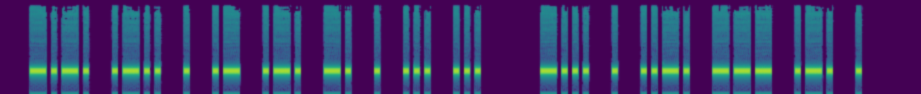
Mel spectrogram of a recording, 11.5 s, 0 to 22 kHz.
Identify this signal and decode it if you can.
Morse code, heard as a keyed tone, about 18 wpm, spaced as for 15 wpm, 1000 Hz. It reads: CLEARNESS BEFORE
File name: qotdfiles / 15wpm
